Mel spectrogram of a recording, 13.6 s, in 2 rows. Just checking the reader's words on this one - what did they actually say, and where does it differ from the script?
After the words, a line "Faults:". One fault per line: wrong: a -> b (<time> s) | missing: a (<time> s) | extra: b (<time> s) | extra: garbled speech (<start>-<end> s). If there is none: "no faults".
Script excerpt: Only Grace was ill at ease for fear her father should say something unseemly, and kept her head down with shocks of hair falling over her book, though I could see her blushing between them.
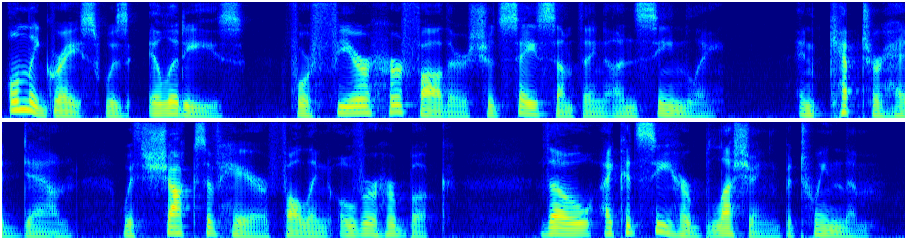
Only Grace was ill at ease for fear her father should say something unseemly, and kept her head down with shocks of hair falling over her book, though I could see her blushing between them.
Faults:
no faults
